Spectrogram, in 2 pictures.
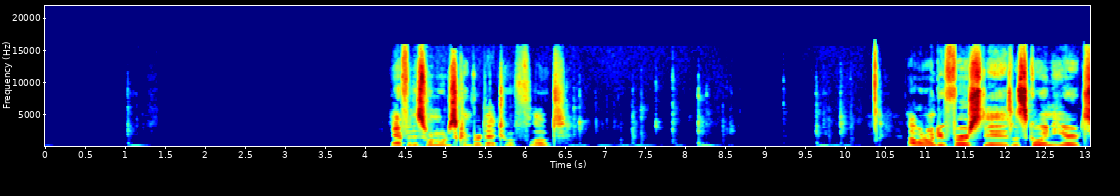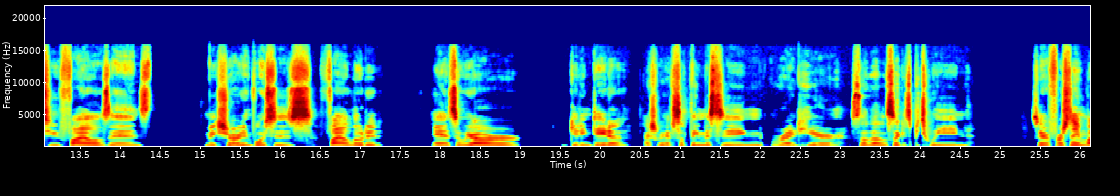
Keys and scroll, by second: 8.3 ctrl+space.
